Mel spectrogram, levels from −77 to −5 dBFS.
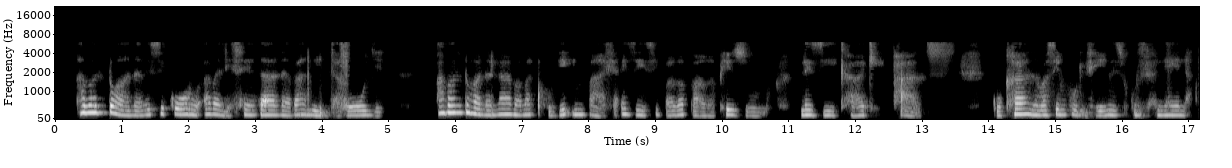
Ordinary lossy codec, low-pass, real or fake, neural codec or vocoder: MP3, 24 kbps; 7.2 kHz; fake; codec, 24 kHz, 0.9 kbps, DualCodec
